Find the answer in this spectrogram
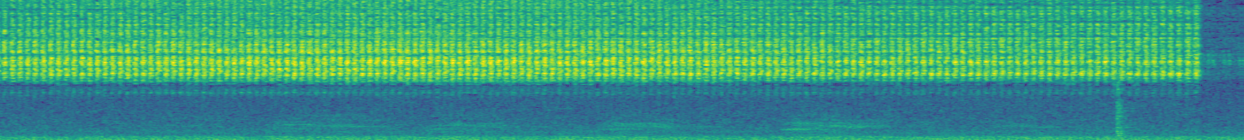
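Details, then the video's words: Crickets in an evening meadow at sunset give a continuous, shrill, rapidly pulsed chirping that runs unbroken for about six seconds before stopping abruptly, with faint softer calls underneath. "Crickets Chirping in a Peaceful Meadow"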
